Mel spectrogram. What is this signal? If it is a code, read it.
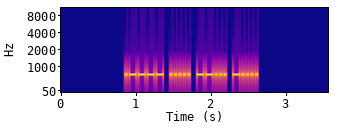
Morse code, heard as a keyed tone, about 40 wpm, 700 Hz. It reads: 1576
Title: Numbers - Contest Style - 4-Digit 40wpm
